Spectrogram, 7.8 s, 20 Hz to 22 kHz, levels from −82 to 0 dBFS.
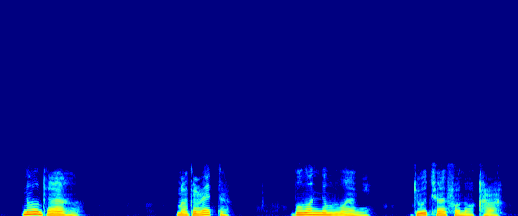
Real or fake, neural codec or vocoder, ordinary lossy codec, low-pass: fake; codec, 44.1 kHz, 1.7 kbps, Pupu-Codec; none; 5.4 kHz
